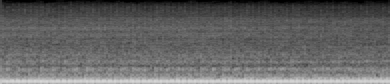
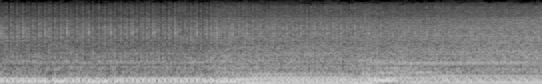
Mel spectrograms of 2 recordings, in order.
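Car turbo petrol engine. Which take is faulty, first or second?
second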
